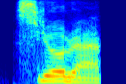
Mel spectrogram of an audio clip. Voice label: "surah", Indian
